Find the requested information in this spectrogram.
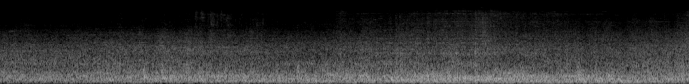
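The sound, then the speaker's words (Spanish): A long passing train rolls by in a steady, dense rumble, with rhythmic clickety-clack of wheels over the rails running unbroken throughout. “Parece que es un tren infinito, como es infinita la esperanza.”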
